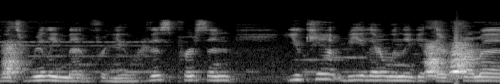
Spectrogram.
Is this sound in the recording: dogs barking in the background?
yes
